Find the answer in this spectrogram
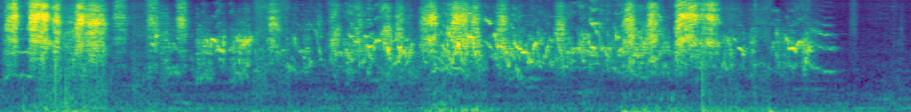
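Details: Flock of budgerigars chirps energetically with bright high whistles and busy warbling chatter, fading out at the very end.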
